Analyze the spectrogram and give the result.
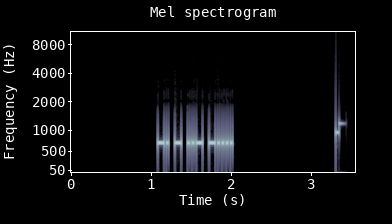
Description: Morse code, heard as a keyed tone, about 44 wpm, 700 Hz. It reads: NTU6
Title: All Cut Numbers - 4-Digit 45wpm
